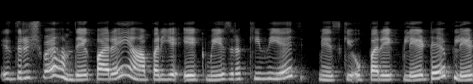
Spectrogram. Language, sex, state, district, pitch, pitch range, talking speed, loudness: Hindi, female, Chhattisgarh, Korba, 230 Hz, 215-265 Hz, 280 wpm, -17 LUFS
